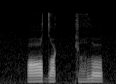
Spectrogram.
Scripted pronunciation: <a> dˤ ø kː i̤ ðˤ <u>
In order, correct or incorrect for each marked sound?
incorrect, incorrect

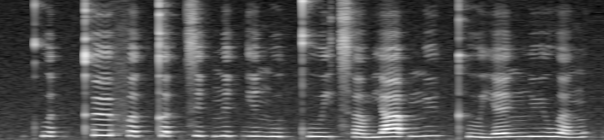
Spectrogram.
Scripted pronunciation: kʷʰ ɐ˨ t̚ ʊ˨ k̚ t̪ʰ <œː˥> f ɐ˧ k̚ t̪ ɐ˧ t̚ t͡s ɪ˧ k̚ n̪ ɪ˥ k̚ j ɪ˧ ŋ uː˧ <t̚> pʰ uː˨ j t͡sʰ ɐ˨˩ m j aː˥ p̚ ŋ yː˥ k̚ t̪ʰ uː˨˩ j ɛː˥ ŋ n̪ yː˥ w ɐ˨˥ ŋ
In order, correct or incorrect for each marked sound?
correct, correct

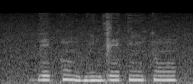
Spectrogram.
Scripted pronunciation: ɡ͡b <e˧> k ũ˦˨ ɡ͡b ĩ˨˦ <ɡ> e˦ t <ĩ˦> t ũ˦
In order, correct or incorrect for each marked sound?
incorrect, correct, correct

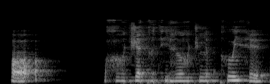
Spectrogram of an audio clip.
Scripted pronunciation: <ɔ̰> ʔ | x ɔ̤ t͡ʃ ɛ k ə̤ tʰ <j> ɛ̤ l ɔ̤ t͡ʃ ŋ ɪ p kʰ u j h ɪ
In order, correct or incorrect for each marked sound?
correct, correct

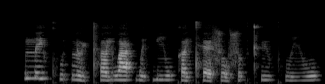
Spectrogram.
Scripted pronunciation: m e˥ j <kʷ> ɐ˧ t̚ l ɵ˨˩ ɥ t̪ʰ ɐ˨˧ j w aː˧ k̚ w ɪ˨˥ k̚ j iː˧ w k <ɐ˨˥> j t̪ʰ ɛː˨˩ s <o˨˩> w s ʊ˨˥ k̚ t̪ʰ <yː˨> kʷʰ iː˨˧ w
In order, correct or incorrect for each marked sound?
incorrect, correct, correct, incorrect

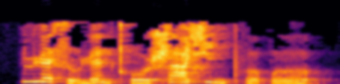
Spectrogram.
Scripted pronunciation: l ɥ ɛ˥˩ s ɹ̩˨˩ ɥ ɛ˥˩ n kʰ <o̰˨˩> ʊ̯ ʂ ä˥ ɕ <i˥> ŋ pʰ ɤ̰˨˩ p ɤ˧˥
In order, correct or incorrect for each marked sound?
incorrect, incorrect

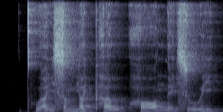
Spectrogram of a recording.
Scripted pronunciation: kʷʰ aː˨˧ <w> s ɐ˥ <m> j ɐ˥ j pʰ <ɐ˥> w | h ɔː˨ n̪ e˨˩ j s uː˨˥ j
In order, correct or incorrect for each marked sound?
incorrect, correct, correct

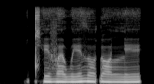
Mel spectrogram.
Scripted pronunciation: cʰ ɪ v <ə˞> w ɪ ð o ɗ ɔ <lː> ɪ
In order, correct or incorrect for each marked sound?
incorrect, correct

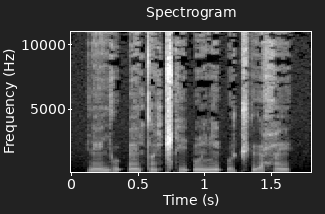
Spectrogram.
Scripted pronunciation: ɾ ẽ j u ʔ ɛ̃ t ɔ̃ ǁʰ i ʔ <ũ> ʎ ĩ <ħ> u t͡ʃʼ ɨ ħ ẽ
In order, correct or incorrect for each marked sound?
correct, incorrect

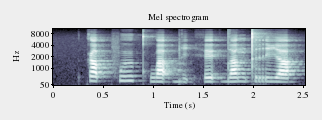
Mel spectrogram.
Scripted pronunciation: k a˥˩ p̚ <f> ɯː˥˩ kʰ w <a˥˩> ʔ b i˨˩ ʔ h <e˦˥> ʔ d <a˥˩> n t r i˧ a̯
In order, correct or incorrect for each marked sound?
correct, incorrect, correct, correct

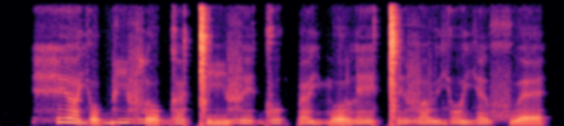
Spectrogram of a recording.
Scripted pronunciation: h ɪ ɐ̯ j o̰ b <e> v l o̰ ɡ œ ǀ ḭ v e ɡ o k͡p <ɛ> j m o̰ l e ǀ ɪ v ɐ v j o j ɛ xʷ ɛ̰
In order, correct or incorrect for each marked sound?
incorrect, incorrect

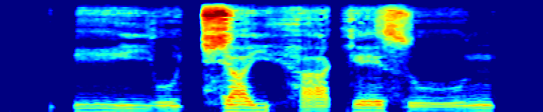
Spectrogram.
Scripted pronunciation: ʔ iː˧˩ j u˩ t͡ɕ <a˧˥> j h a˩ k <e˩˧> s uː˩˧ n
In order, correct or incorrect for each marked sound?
correct, incorrect

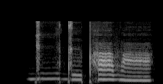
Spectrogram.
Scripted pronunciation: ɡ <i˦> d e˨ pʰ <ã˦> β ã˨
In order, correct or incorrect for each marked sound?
incorrect, incorrect

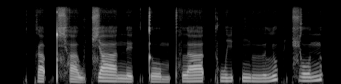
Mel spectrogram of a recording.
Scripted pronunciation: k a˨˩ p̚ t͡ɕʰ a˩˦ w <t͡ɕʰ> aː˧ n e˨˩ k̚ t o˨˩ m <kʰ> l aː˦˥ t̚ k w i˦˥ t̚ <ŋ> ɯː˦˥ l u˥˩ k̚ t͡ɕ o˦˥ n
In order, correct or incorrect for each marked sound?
incorrect, incorrect, correct

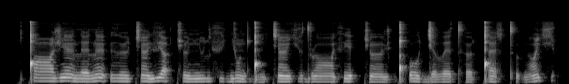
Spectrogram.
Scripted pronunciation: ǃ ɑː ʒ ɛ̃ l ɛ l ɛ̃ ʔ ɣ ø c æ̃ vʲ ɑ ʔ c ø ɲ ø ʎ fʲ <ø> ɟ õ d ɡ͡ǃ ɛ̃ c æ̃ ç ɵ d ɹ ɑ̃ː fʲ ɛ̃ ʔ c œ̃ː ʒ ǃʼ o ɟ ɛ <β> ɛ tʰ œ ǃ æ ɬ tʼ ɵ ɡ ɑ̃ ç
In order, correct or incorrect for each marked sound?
incorrect, correct

